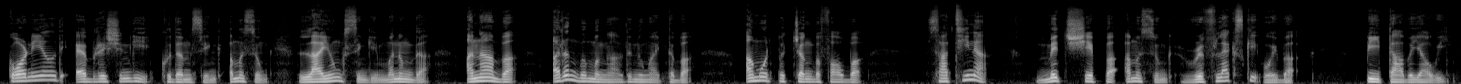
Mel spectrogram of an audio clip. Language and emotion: Manipuri, neutral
